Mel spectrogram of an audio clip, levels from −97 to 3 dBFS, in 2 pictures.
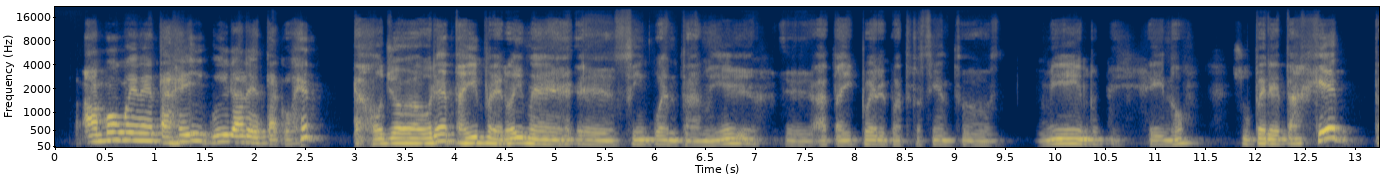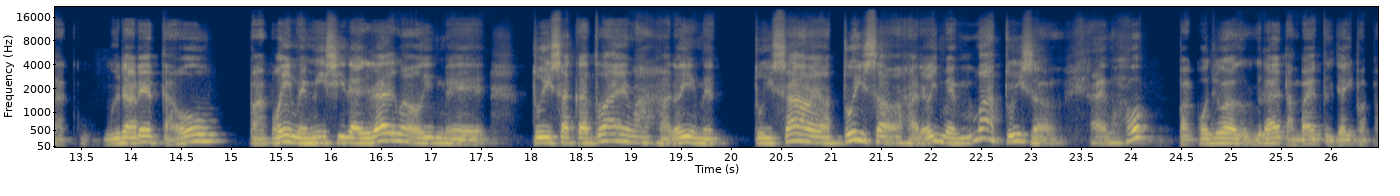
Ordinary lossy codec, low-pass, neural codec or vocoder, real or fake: none; 19.8 kHz; codec, 44.1 kHz, 7.8 kbps, DAC; fake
